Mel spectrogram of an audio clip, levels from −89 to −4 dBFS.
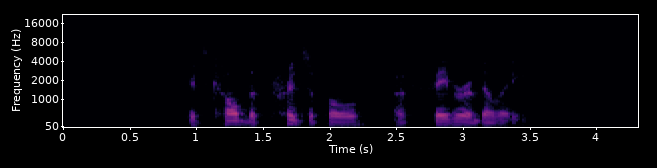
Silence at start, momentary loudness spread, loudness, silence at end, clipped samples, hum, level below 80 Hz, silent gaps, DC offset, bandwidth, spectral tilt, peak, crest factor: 0.95 s; 12 LU; -59 LUFS; 0.9 s; under 0.1%; none; under -90 dBFS; 2.40-2.44 s; under 0.1%; 11 kHz; -6 dB/octave; -40 dBFS; 20 dB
